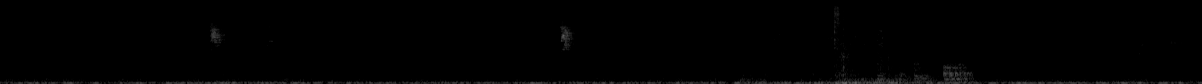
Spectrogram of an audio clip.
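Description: Small birds chirping faintly: scattered short, high chirps, with two sharper ones about two and five and a half seconds in. A brief rustling noise comes a little past the middle.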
